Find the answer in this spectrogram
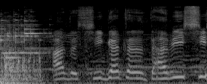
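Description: A drinking cup banged down hard on a wooden counter right at the start, with a short clinking ring, followed by a woman's voice speaking heatedly.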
